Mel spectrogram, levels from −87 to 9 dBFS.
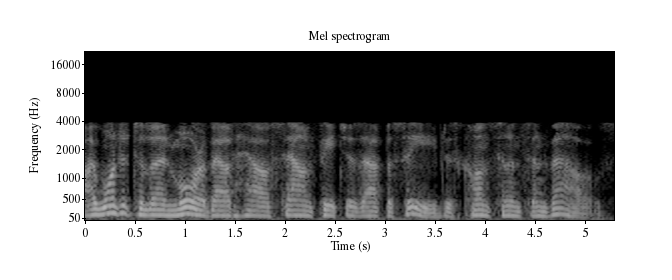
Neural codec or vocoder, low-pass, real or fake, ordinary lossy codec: none; 7.2 kHz; real; AAC, 16 kbps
